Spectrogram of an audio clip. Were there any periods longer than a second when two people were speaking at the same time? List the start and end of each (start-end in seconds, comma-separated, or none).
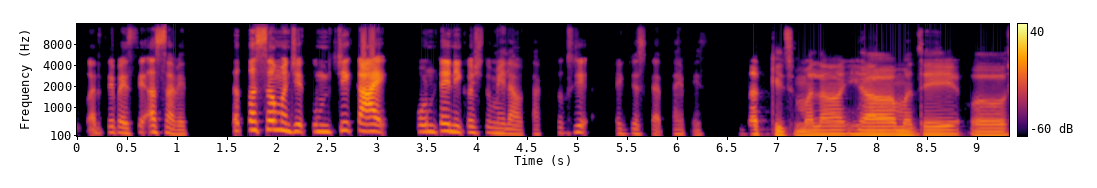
none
